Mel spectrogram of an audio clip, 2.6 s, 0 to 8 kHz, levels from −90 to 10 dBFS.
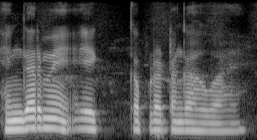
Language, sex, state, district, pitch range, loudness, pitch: Hindi, male, West Bengal, Alipurduar, 135-155 Hz, -18 LUFS, 145 Hz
